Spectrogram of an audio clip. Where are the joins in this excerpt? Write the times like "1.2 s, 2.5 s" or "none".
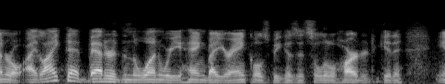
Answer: none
